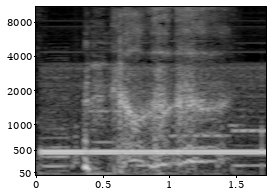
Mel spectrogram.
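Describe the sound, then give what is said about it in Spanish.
A steady electronic telephone tone hums through the line as a call is placed to a singer, loud and continuous, with faint muffled voices and line noise drifting underneath partway through. “Vamos a marcarle este vato.”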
